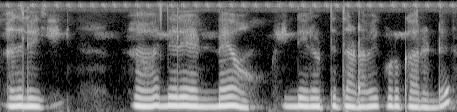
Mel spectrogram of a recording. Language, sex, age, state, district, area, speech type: Malayalam, female, 30-45, Kerala, Palakkad, rural, spontaneous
